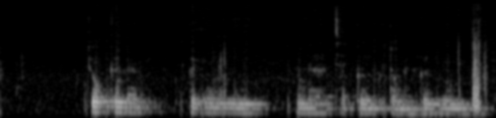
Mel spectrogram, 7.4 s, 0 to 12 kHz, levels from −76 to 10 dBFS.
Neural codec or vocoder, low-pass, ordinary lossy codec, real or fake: none; 10.8 kHz; AAC, 64 kbps; real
